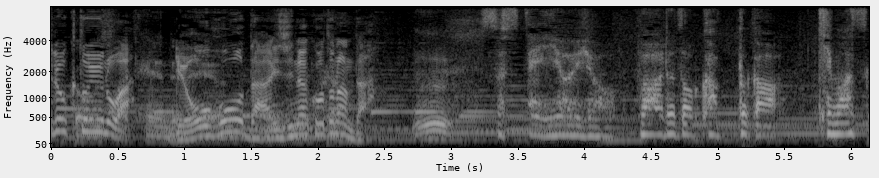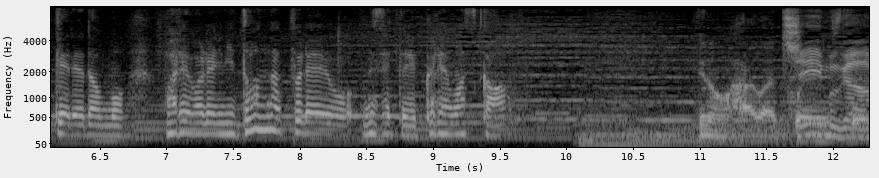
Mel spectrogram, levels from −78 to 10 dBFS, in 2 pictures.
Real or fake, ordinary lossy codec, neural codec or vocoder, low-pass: real; none; none; none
